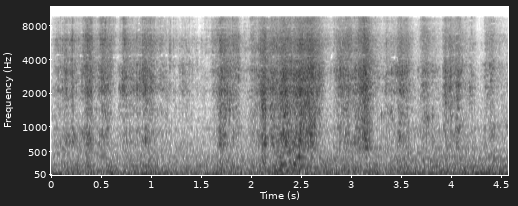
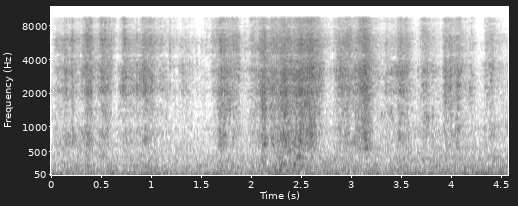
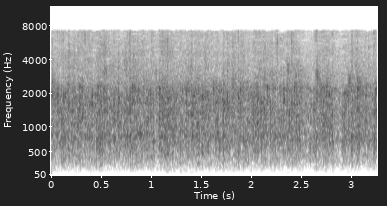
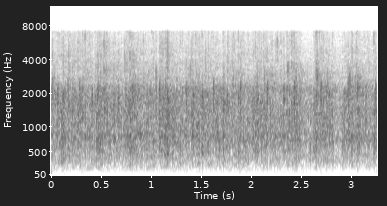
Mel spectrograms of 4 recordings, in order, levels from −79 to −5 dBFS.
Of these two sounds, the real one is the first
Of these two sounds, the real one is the second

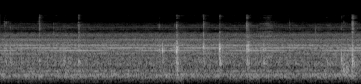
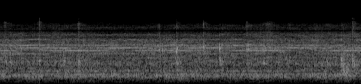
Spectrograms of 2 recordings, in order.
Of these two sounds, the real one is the first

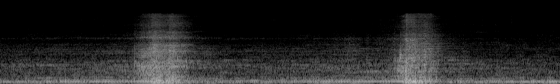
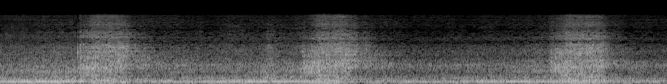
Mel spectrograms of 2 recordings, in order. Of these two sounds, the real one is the second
